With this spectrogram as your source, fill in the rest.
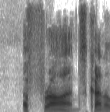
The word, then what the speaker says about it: Franz: Is that Am I pronouncing that correctly? France. A France. Kind of like the box one the country. Yeah, France.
